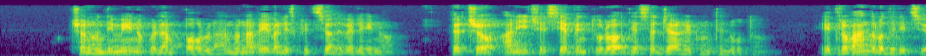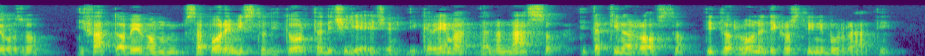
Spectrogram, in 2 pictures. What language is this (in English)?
Italian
